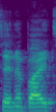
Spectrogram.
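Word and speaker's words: Cenobites: okay cinebites xenobytes yeah it's it's pronounced cinebites if you say a fight but it would be xenobites you your fat ass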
